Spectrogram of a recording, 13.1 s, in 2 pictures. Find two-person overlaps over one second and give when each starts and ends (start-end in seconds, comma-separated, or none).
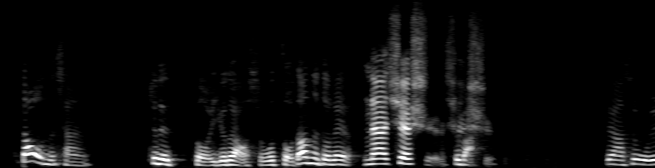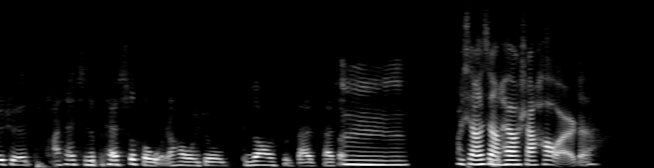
none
